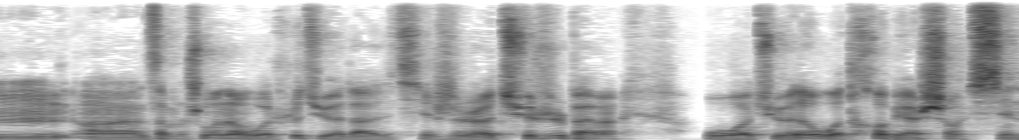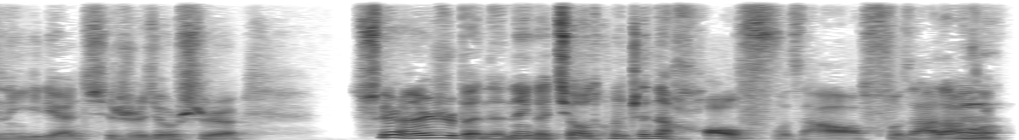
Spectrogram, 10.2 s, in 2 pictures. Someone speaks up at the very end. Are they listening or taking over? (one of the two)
listening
